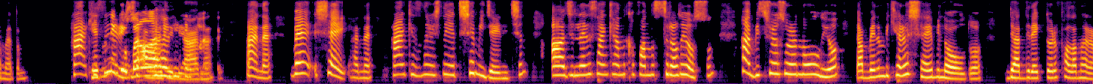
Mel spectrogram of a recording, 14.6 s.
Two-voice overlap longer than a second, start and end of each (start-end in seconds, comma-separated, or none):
1.1-2.8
